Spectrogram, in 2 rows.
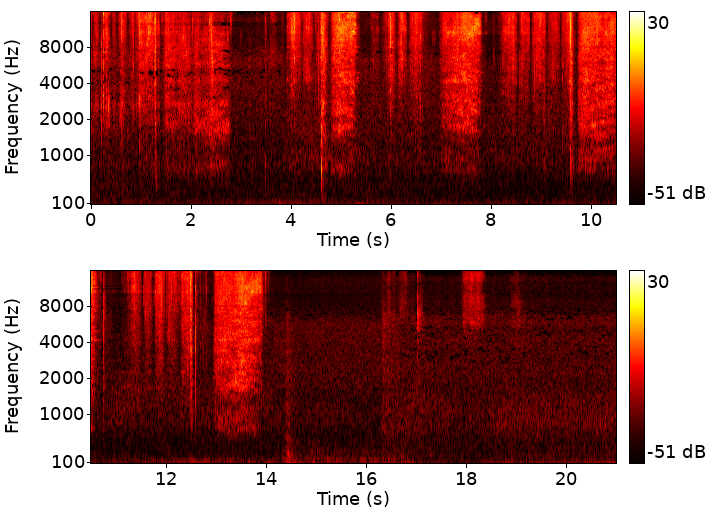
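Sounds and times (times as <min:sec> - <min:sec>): knife sawing through steak crust: 0:00.0 - 0:02.8, 0:03.9 - 0:14.0.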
